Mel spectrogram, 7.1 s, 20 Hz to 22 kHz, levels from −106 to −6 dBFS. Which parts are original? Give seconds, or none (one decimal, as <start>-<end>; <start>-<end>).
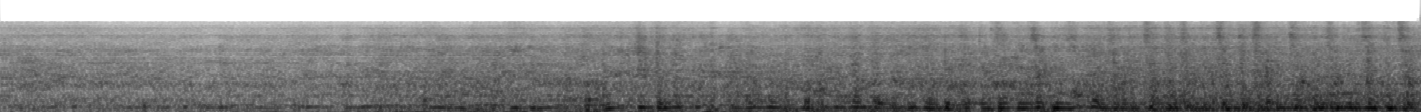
5.5-7.1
